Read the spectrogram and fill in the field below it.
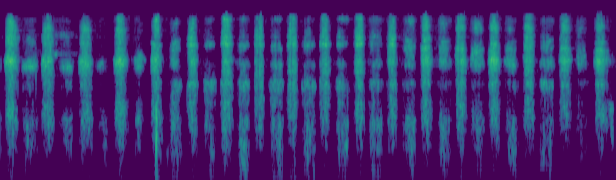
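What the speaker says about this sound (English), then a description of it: "Beautiful, nice strong breathing." Rapid yoga breath of fire done on a mat with the legs lifted: a steady stream of about three forceful nasal exhales per second, close and even, with no talk.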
